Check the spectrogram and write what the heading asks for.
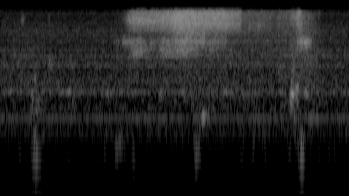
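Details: A soft, rushing hiss of air swelling and fading over about a second: one breath delivered by the speaker's own mechanical ventilator, audible while they talk.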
